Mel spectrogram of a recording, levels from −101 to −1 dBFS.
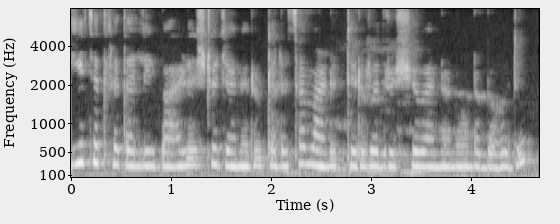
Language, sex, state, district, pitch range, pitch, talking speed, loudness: Kannada, female, Karnataka, Bangalore, 250-270 Hz, 255 Hz, 100 wpm, -15 LUFS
